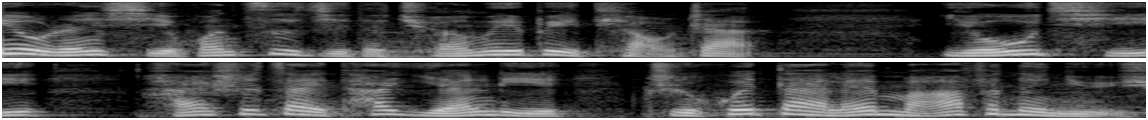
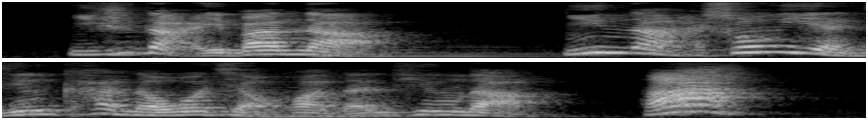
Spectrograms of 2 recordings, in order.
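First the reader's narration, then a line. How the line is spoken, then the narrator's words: Fierce shout. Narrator (Chinese): 教官凶恶的喊了回去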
